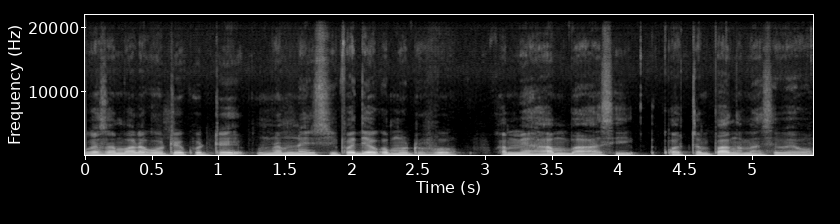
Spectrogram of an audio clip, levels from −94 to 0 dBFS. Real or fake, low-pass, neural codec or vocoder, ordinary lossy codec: fake; none; vocoder, 48 kHz, 128 mel bands, Vocos; none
